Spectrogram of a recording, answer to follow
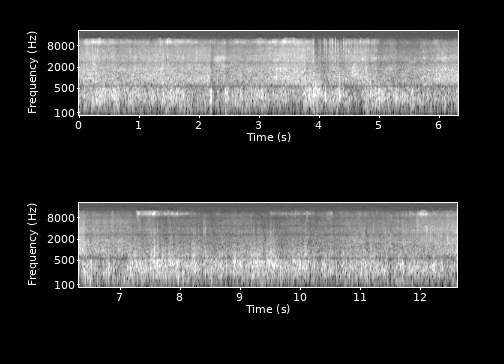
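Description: Outdoor open-air ambience: a steady, fluttering low rumble of wind buffeting the microphone over faint distant city traffic.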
